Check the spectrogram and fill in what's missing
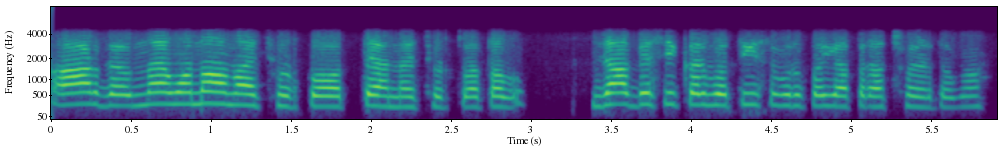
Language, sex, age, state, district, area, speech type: Maithili, female, 18-30, Bihar, Begusarai, rural, conversation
